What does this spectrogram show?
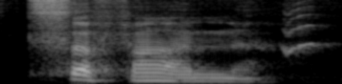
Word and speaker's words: צפן: That root word is tsafan. That root word is tsafan. Tsafan, spelled with a tzadi, fe, and the nun sofit.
